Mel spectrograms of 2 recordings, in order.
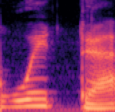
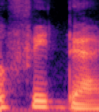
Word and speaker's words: Weda: Dalam agama Hindu, mereka mengenal kitab dengan nama Weda atau Veda. Jadi istilahnya sama ya, cuma beda pelafalan doang. Jadi ada yang bilang Weda, ada yang bilang Veda.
